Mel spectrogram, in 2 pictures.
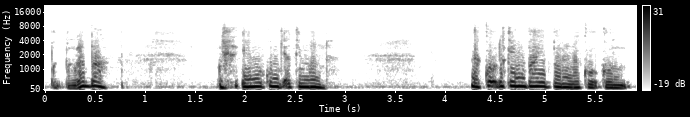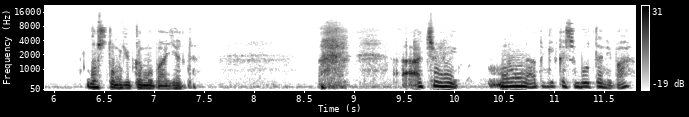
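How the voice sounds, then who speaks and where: A lovesick young working man in a Bisaya radio drama. His voice sits a little high, with a Visayan Filipino accent. He speaks earnestly and haltingly, pining for the woman he lives with. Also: mellow, husky. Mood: fond, teasing.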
